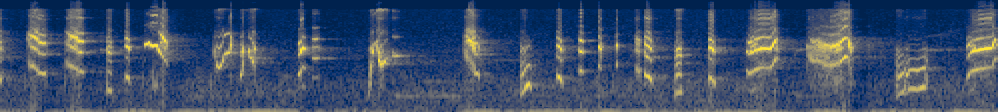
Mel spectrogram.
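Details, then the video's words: Lure recording of a long-tailed shrike, loud and varied: harsh scratchy chirps, sliding whistled notes and quick clicks packed closely together, used to make other birds start singing. "Kicauan Cendet Memukau! Pancingan Cendet Gacor Full Isian Mewah"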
